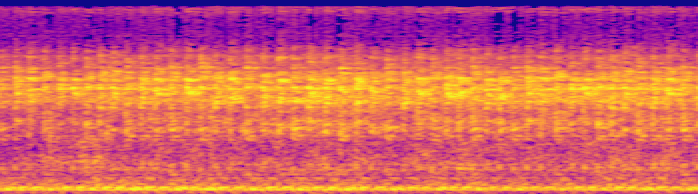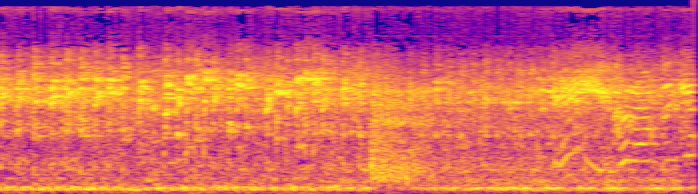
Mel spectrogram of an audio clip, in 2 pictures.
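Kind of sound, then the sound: vehicle, car engine idling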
